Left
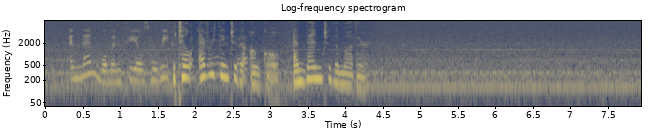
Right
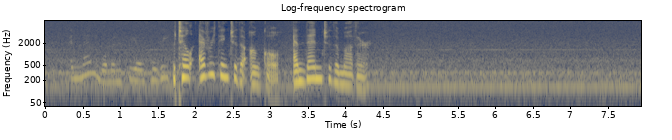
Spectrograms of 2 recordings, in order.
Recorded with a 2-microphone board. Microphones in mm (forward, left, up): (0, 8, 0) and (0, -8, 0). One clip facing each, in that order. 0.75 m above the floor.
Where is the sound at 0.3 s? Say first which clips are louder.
Left 3 dB; 70° left (ahead or behind).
